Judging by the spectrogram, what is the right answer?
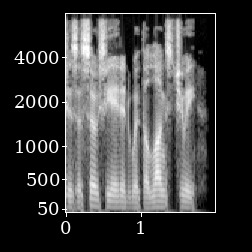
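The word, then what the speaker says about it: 吹: associated with the lungs chewy pronounced like qui with a forceful exhale which is associated with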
